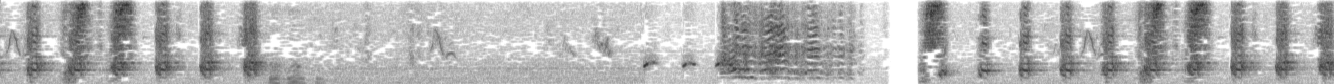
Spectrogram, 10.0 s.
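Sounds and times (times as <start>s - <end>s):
turkeys gobbling: 0.0s - 2.4s, 4.8s - 10.0s.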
